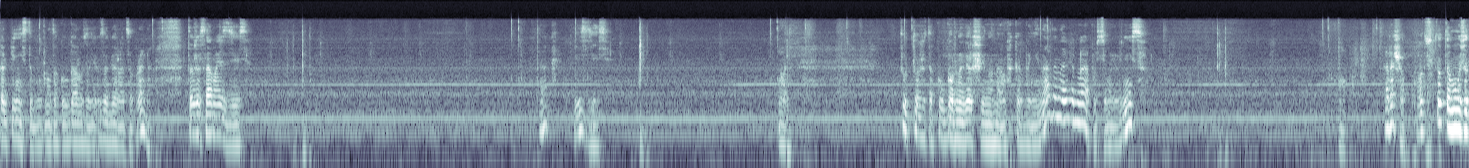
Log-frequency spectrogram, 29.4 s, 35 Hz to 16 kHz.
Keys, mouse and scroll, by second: 2.4 click, 10.9 click, 15.5-17.4 middle drag, 17.4 click, 20.2 click, 26.9-29.3 middle drag.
